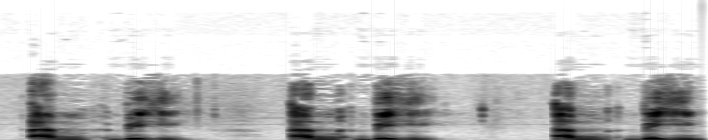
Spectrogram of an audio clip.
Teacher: نطبق على ميم ونجافي الشفتين عن باء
